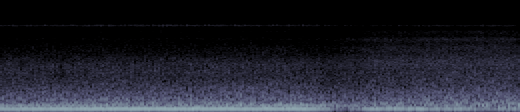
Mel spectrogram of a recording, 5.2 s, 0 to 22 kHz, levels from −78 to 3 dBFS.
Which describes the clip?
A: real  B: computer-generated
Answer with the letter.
A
